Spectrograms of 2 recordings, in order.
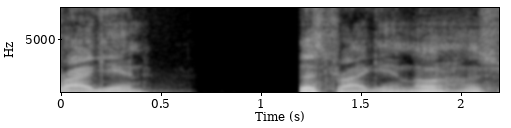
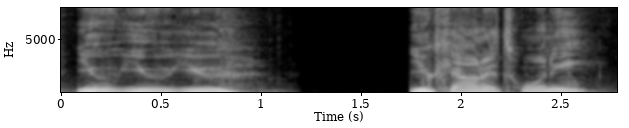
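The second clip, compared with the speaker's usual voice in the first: teasing disbelief; 8 semitones higher, 4 dB louder than usual. Real, not acted. Teasing chatter's count.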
